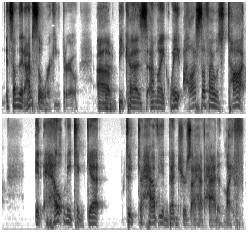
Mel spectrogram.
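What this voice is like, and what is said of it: American accent. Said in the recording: “sound so American”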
